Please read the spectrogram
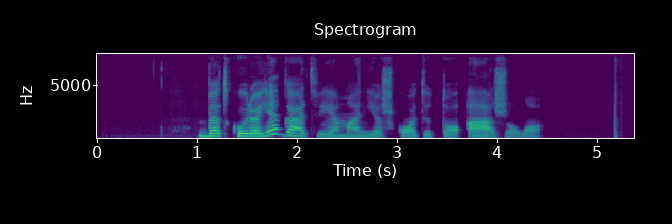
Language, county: Lithuanian, Klaipėda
